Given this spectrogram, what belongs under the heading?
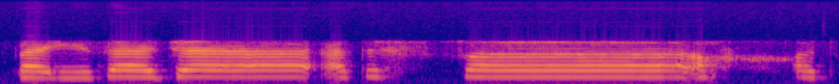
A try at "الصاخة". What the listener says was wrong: See, you're reading the same thing. Sa'akhatu. Where is the ah? I can't see the sound of ah. You made the same mistake as Hashi. You're saying sa'akhatu. Where is the ah?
